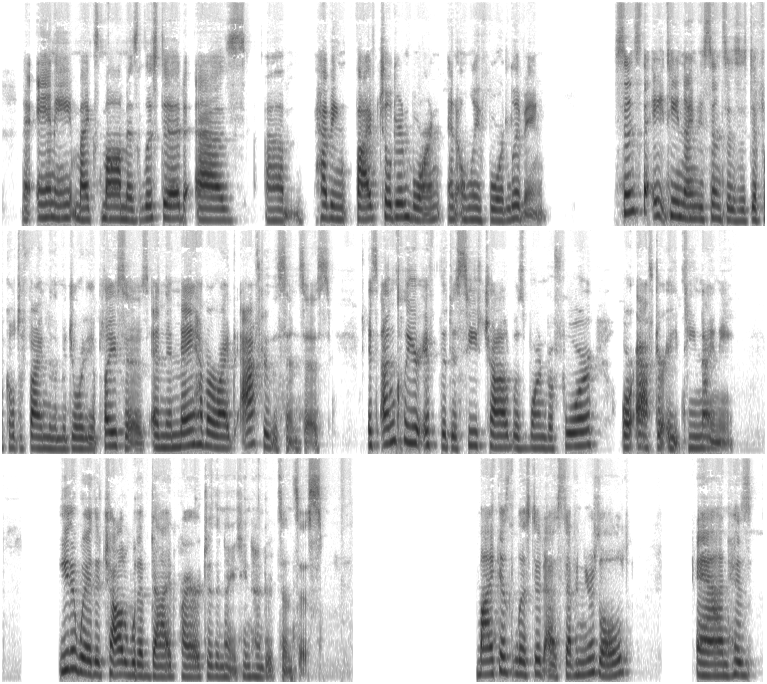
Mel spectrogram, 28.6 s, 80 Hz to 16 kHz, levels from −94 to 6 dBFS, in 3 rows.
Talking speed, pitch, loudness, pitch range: 145 wpm, 195 Hz, -20 LUFS, 185-220 Hz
